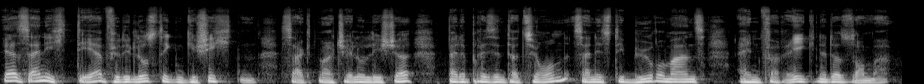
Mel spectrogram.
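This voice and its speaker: A man reading a scripted introduction to an author interview in an even, announcer-like way. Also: on the low side, unhurried, slightly rough.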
